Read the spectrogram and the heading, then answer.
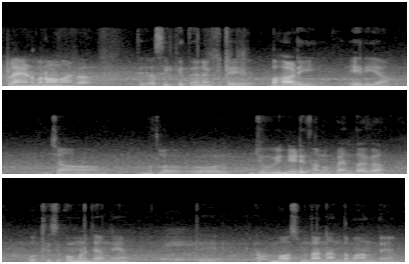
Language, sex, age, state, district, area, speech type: Punjabi, male, 18-30, Punjab, Mansa, rural, spontaneous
